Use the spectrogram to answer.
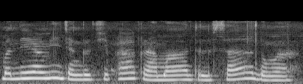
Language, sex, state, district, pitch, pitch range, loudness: Garo, female, Meghalaya, West Garo Hills, 225 Hz, 210-265 Hz, -12 LUFS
